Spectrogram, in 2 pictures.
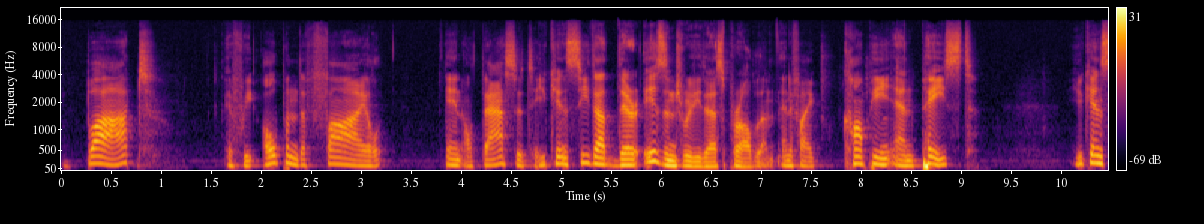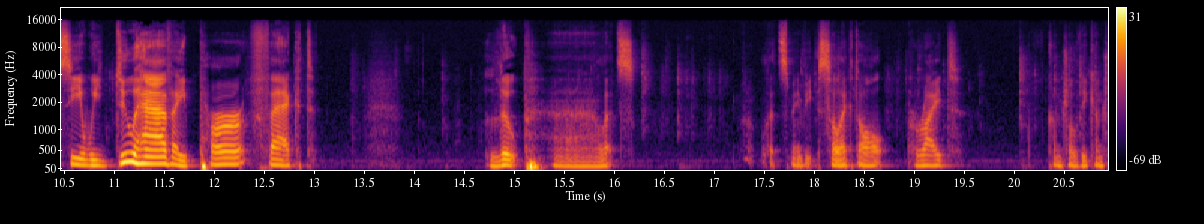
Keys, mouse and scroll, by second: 0.0-1.3 drag, 1.7-4.8 drag, 6.5 scroll up 1, 6.6-7.1 scroll down 2, 7.1 click, 8.1 ctrl+c, 8.2 Right, 8.6 ctrl+v, 9.5-10.3 scroll up 1, 11.3 click, 13.1-14.0 scroll down 1, 16.0-17.1 drag, 16.8 Right, 17.0 Right, 17.1 Right, 18.1 ctrl+a, 19.0 Right, 20.3 ctrl+v, 20.7 ctrl+v.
